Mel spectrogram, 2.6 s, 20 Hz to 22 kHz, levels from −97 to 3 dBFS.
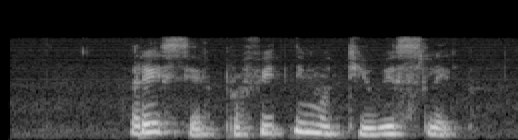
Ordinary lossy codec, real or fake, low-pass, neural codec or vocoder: none; real; 7.2 kHz; none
